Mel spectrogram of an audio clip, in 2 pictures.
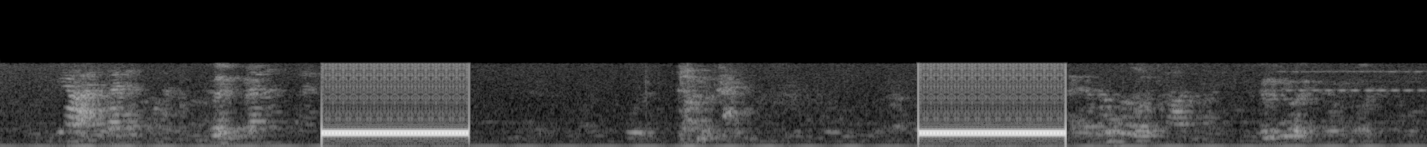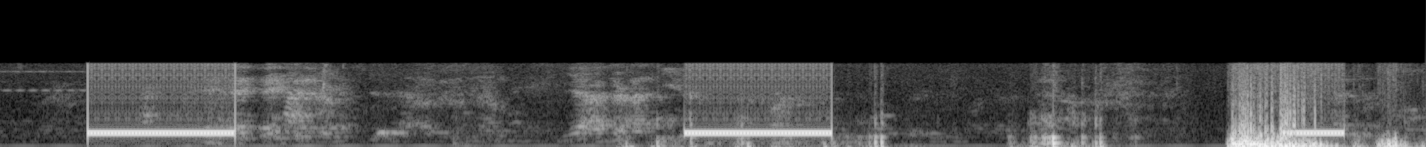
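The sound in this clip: Ringback tone of a phone call being transferred to an office voicemail: five steady, evenly spaced one-second beeps over a low constant hum, with faint voices murmuring between them.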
